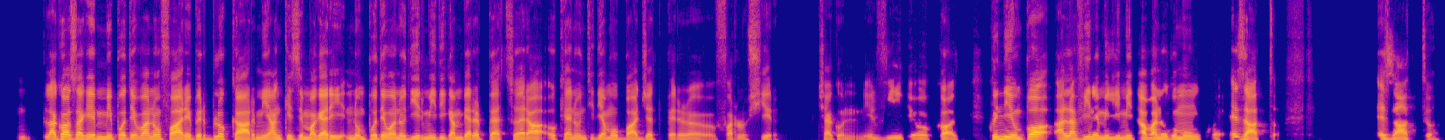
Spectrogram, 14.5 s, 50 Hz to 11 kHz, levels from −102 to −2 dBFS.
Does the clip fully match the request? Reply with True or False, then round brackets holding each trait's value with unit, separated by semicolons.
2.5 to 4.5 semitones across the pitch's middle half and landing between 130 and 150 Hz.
True (2.8 semitones; 135 Hz)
